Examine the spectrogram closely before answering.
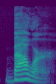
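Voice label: "bower", English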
